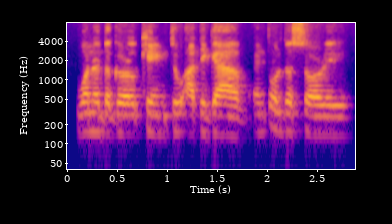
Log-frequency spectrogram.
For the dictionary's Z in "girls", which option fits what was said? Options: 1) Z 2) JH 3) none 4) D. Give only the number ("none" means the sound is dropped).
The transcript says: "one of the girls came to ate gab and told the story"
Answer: 3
